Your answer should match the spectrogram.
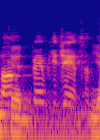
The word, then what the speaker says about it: Famke Janssen: Famke Janssen.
